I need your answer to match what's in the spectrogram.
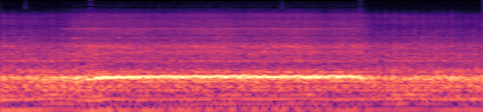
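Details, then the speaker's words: Homemade electric-brake dyno for a moped, full-current test after adding capacitor: steady mid-pitched electrical whine for about three seconds, cutting out abruptly when current reaches full; cause unknown. "Mutta se tuo langasoito ääni lähtee pois sitten kun siinä on täysvirta. En kyllä yhtään tiedä miksi."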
